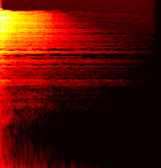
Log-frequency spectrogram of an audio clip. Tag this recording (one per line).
hard
ride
